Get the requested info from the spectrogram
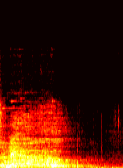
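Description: Cartoon soundtrack playing from a TV: a held, choir-like sung chord that fades out about a second and a half in.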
